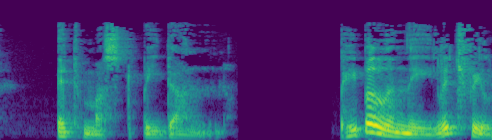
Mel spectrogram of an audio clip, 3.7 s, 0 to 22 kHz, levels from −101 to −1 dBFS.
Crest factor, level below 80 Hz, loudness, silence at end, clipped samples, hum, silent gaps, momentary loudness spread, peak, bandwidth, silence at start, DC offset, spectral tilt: 18 dB; -62 dBFS; -17 LUFS; 0 s; under 0.1%; none; 1.78-2.48 s; 18 LU; 0 dBFS; 11.5 kHz; 0.45 s; under 0.1%; -5.5 dB/octave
